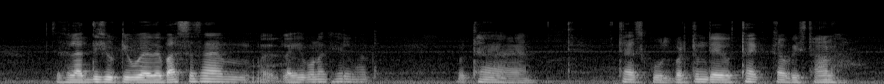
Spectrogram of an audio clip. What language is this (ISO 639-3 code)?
doi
